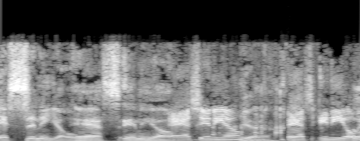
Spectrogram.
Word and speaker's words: Arsenio: I don't think you're pronouncing his name right. What is his name? Arsenio.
